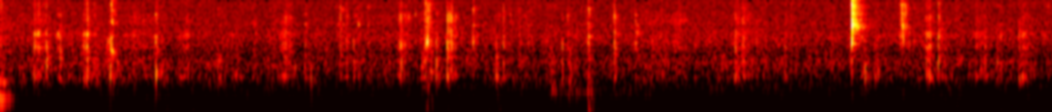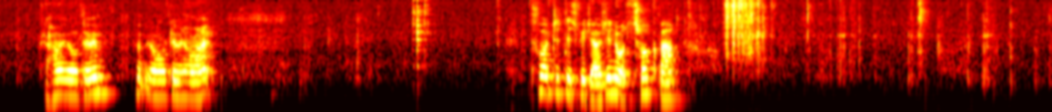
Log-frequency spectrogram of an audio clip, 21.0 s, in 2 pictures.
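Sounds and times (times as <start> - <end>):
chewing crunchy taco: 0.1 - 11.0, 12.8 - 14.4, 17.4 - 21.0.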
